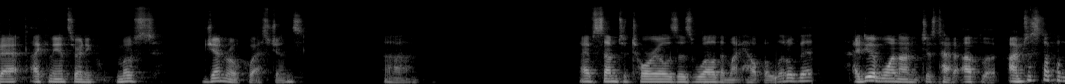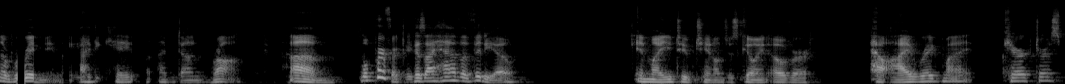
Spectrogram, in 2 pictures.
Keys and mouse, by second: 2.7 click, 4.8-6.6 shift+middle drag, 11.7 KP_3, 11.8-13.3 drag, 11.8-13.3 middle drag, 11.8-13.3 right drag, 13.4-14.7 drag, 13.4-14.7 middle drag, 13.4-14.7 right drag, 14.5 j.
